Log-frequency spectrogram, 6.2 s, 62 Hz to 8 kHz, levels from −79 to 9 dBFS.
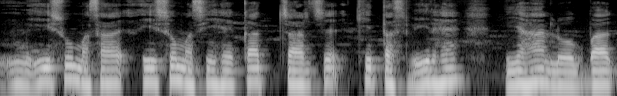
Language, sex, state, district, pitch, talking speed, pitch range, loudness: Hindi, male, Rajasthan, Jaipur, 120 Hz, 125 wpm, 110-125 Hz, -17 LUFS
